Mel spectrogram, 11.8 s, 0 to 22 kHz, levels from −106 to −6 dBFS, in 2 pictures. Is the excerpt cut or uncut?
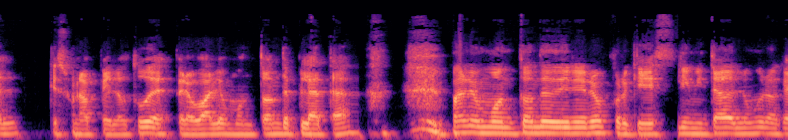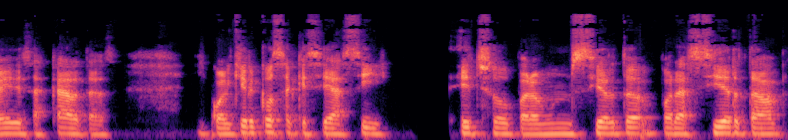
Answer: cut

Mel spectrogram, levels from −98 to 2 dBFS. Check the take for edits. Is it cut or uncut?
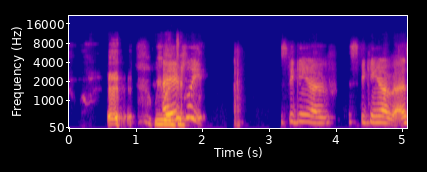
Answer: uncut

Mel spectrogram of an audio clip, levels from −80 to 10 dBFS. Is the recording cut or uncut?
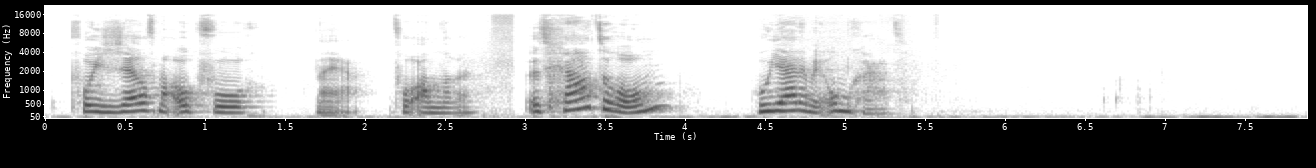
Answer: cut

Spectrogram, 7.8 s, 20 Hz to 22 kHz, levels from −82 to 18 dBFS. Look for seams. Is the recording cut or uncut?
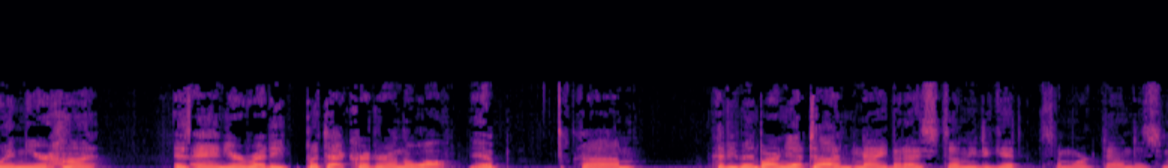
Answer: cut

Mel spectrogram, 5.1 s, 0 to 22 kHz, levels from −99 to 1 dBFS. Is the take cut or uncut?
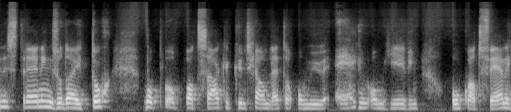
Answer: cut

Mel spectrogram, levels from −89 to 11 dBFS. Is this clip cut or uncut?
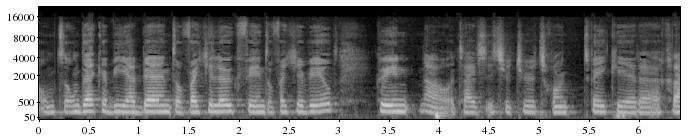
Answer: uncut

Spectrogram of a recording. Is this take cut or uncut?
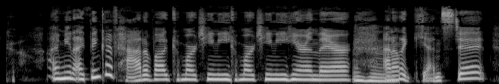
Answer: cut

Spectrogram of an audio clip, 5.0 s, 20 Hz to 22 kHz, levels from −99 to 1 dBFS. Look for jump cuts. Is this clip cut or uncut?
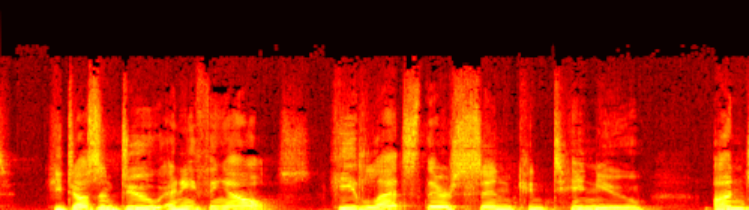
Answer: cut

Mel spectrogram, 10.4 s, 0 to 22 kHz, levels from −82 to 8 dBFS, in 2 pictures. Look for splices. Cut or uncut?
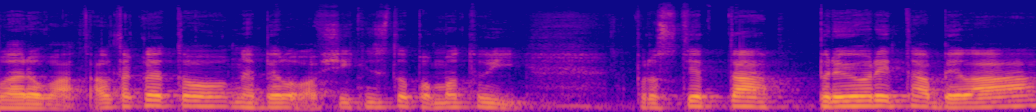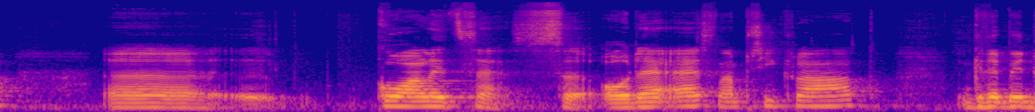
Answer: cut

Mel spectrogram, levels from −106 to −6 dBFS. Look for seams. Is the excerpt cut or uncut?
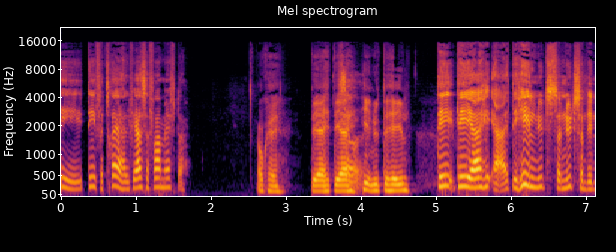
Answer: uncut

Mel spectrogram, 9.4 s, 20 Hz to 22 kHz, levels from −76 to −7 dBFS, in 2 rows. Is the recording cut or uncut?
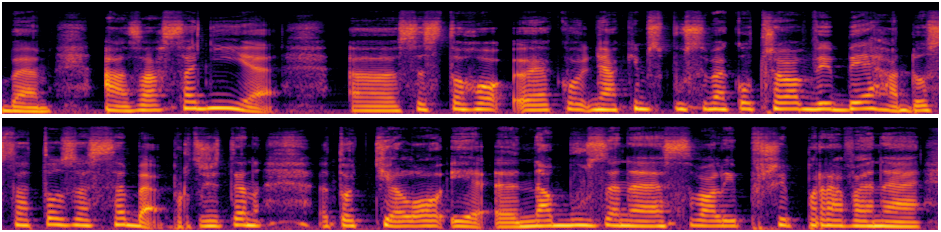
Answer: uncut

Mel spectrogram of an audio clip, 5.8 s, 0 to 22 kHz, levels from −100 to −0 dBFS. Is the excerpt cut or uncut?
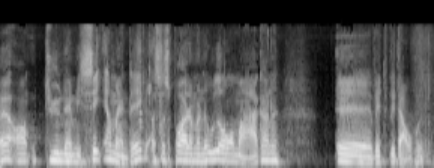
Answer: uncut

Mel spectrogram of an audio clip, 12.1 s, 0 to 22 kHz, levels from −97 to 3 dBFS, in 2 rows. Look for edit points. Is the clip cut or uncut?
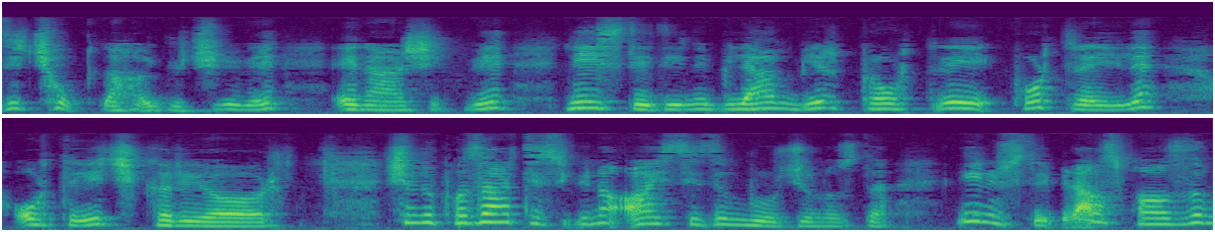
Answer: uncut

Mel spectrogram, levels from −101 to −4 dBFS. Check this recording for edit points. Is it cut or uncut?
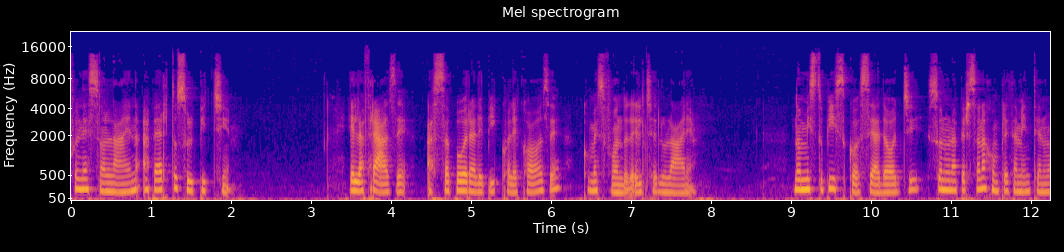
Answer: uncut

